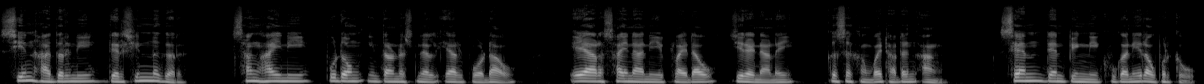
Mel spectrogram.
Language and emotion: Bodo, neutral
